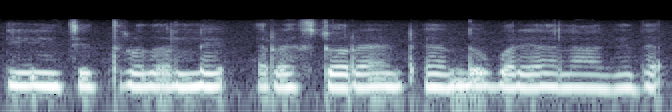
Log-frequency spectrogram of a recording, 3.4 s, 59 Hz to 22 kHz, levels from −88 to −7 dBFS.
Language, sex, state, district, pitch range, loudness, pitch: Kannada, female, Karnataka, Koppal, 220-230 Hz, -14 LUFS, 225 Hz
